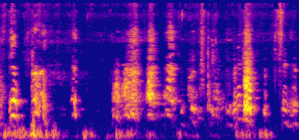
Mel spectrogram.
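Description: Chickens and roosters cluck and squawk in a coop, a busy, close-up jumble of overlapping calls in rapid, uneven bursts.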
